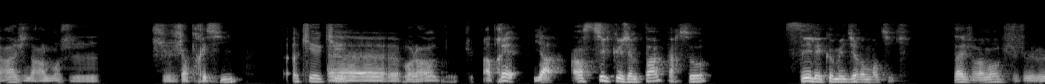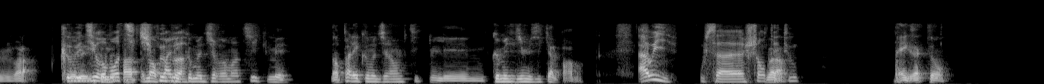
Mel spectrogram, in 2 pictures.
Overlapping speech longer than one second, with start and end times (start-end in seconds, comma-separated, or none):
11.1-12.4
